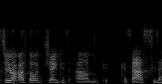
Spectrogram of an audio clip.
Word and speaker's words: Casas: old but those two I thought shank um Casas is that how I say it how do you say it yeah Cassis okay um I actually thought I was a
